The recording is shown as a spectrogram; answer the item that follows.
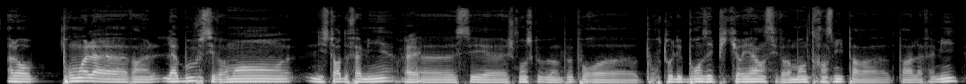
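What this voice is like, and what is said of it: Slight southwestern French accent. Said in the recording (French): “Il y a un petit accent. ... Ça s'entend légèrement. ... Dans le Béarn, à côté de Pau.”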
